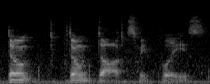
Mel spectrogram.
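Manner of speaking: ordinary talk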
